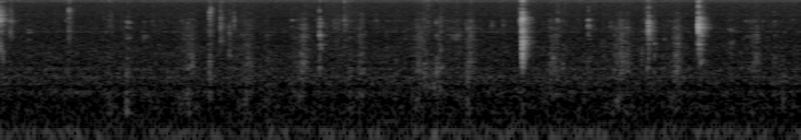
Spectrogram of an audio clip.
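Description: Near silence: faint chewing of half-cooked blanched cauliflower, with small scattered mouth clicks, a sharper one about four seconds in and another just past five seconds, over a faint low hum.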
